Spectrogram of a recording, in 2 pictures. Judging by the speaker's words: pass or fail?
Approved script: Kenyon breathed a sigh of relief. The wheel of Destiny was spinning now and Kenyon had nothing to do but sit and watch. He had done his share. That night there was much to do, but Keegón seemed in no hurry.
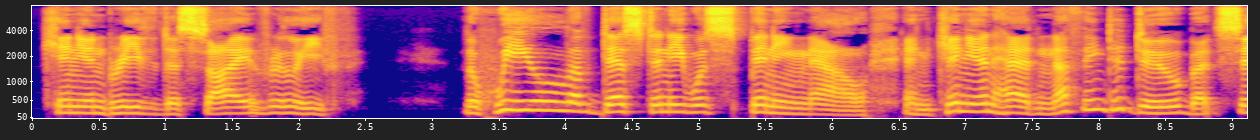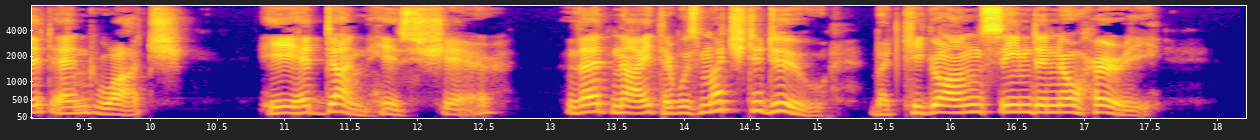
pass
